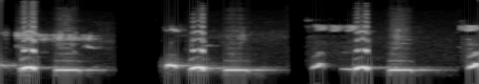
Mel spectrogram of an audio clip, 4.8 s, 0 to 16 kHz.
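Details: Cuckoo, called jleemah, giving steady falling two-note hoots, a short accented first note sliding into a longer lower second, three phrases spaced about 1.5 seconds apart.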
